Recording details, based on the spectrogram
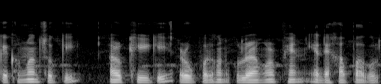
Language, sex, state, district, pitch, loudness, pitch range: Assamese, male, Assam, Sonitpur, 105 Hz, -21 LUFS, 100-110 Hz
